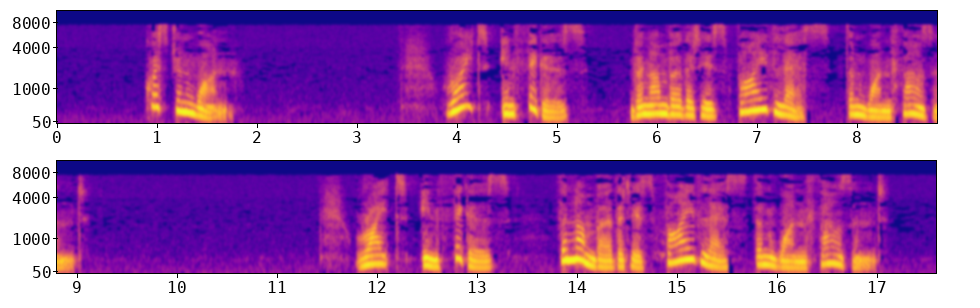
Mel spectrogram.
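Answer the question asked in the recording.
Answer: 995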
